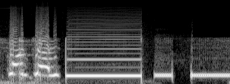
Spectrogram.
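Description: A telephone makes a call: a short burst of talk, then a long steady dial tone followed by two shorter beeps with gaps between them, loud and close.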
